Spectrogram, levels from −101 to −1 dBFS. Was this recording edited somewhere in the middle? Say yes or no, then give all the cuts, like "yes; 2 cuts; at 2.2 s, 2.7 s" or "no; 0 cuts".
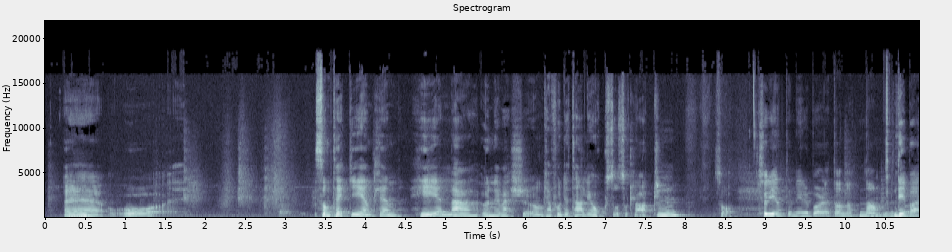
yes; 1 cut; at 6.2 s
